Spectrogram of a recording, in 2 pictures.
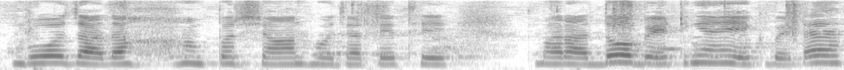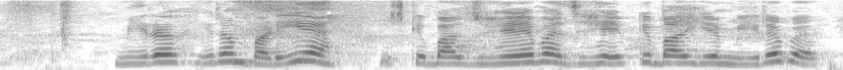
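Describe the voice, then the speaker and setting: A woman's voice: steady tone, normal speed, a little mellow, a little hiss or hum. A mother of three in her thirties, chatting casually at home about her children. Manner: chatty storytelling, switches to high cooing baby talk. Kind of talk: casual home vlog chat.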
